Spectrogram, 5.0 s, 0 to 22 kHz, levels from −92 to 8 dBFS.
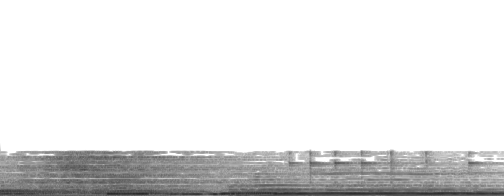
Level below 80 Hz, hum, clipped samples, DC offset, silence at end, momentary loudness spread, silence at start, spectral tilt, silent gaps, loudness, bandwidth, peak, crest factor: -42 dBFS; none; under 0.1%; under 0.1%; 0 s; 5 LU; 0 s; -4.5 dB/octave; none; -16 LUFS; 5.2 kHz; -4 dBFS; 12 dB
